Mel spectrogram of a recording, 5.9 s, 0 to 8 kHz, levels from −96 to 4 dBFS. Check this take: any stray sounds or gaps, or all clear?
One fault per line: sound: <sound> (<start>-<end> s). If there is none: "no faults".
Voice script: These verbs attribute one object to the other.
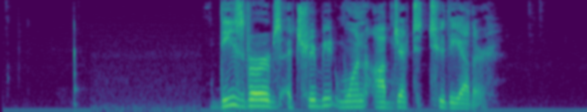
no faults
